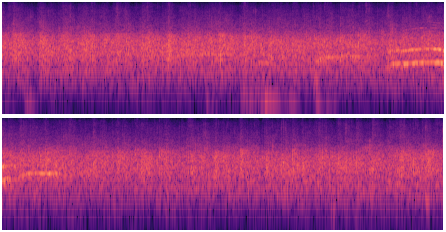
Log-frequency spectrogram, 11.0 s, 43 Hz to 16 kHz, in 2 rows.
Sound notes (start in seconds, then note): 2.3 audience cheering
